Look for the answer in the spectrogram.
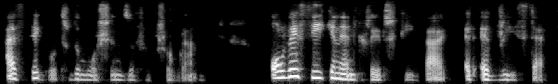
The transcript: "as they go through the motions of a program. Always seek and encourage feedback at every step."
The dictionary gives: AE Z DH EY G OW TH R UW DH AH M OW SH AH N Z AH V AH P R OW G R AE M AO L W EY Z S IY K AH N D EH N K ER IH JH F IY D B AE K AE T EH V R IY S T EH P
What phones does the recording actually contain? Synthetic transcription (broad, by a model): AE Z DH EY G OW T R UW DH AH M OW SH AH N Z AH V AH P R OW G R AE M AO L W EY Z S IY K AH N EH N K ER IH JH F IY D B AE K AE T EH V R IY S T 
